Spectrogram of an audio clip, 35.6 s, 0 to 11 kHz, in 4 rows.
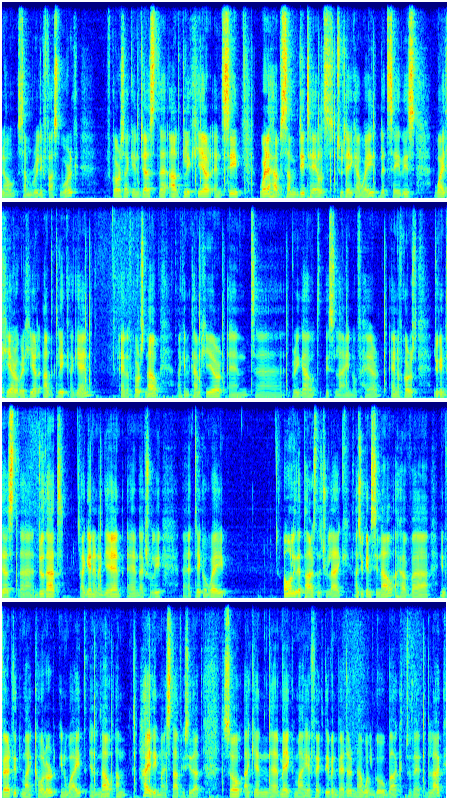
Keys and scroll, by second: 5.8 alt+space, 6.9 space, 11.6 alt+[, 19.0 x, 28.6 space, 30.3 super+z, 30.8 super+space, 31.4 space, 32.6 x, 33.9 ].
